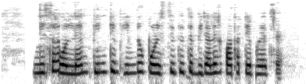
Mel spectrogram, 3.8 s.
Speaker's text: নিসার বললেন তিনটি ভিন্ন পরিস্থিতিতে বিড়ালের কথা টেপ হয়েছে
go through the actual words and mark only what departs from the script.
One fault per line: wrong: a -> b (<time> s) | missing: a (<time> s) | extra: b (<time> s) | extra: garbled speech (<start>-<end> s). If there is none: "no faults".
no faults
